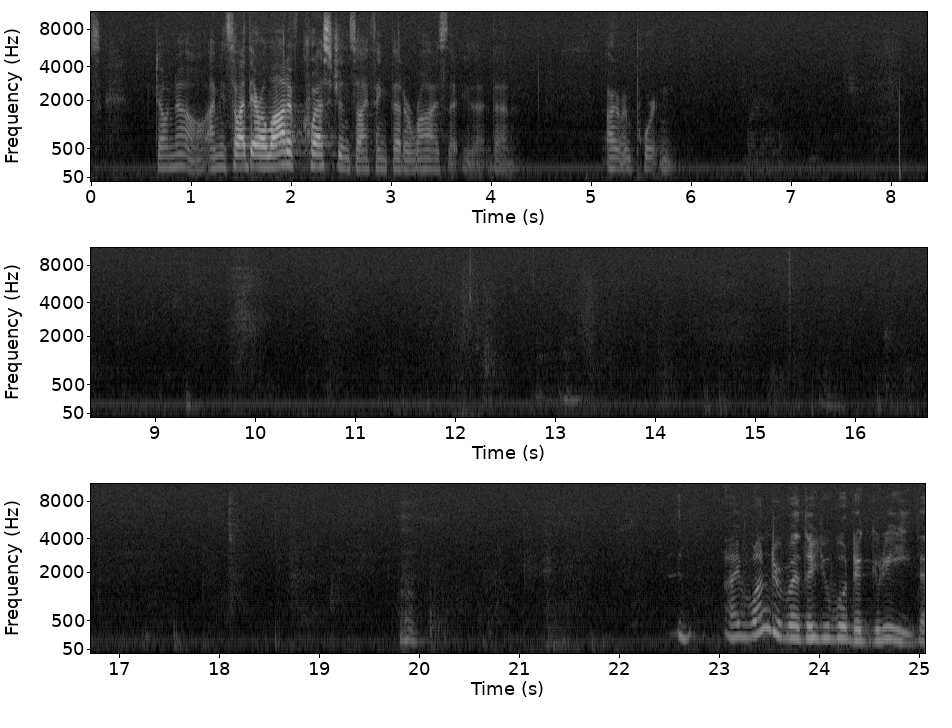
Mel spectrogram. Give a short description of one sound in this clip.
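A woman speaks into a microphone in a large echoing hall, pausing between phrases.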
